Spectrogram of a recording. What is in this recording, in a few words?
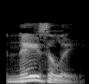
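"nasally", British English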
